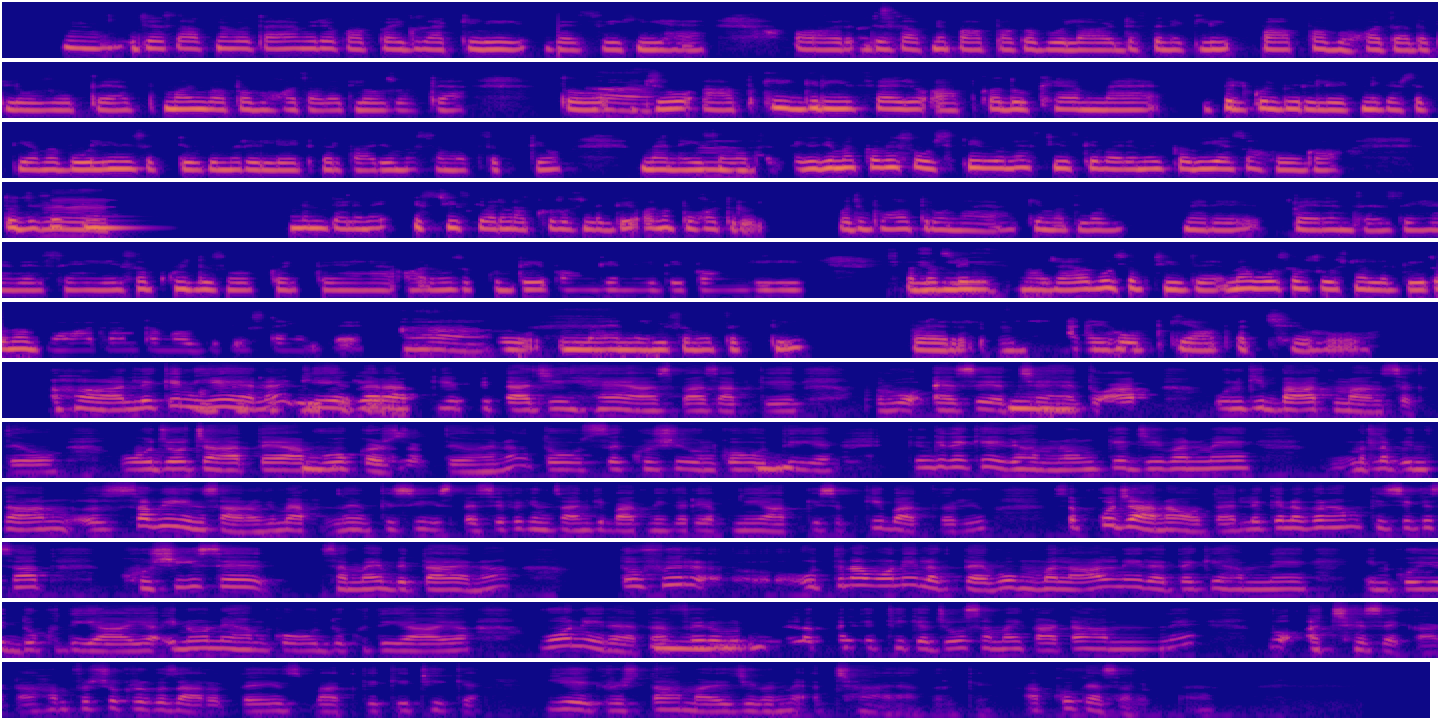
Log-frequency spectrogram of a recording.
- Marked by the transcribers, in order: in English: "एक्ज़ैक्टली"; in English: "डेफ़िनिटली"; in English: "क्लोज़"; in English: "क्लोज़"; in English: "ग्रीफ़"; in English: "रिलेट"; in English: "रिलेट"; in English: "पेरेंट्स"; in English: "डिज़र्व"; in English: "लेट"; unintelligible speech; in English: "टाइम"; in English: "आई होप"; in English: "बेटर फ़ील"; tapping; in English: "स्पेसिफिक"
- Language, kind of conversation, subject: Hindi, unstructured, जिस इंसान को आपने खोया है, उसने आपको क्या सिखाया?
